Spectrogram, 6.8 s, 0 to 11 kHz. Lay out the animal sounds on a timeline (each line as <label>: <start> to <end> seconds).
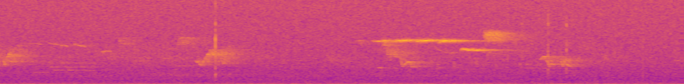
Red-eyed Vireo (Vireo olivaceus): 0.0 to 6.8 seconds
Black-throated Green Warbler (Setophaga virens): 0.2 to 1.6 seconds
Wood Thrush (Hylocichla mustelina): 0.4 to 1.2 seconds
Black-throated Green Warbler (Setophaga virens): 3.6 to 5.3 seconds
